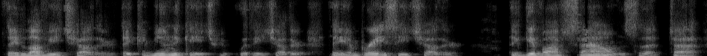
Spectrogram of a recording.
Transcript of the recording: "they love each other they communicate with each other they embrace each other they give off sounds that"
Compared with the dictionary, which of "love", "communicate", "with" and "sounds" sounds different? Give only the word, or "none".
none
